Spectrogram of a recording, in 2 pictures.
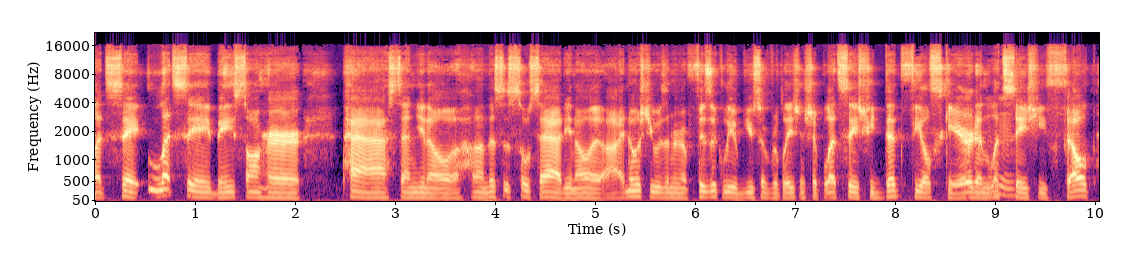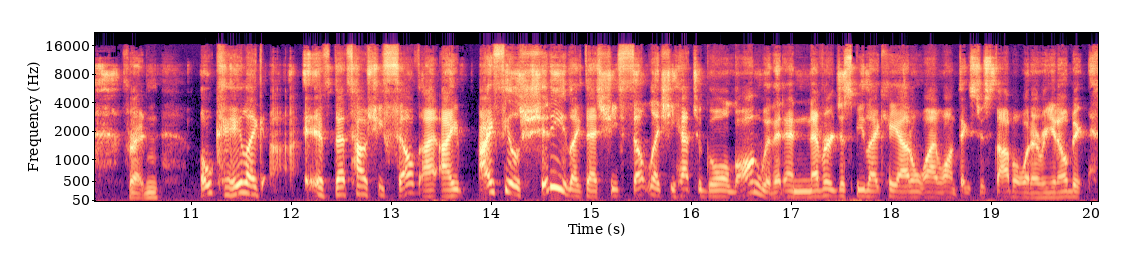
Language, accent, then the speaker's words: English; New York, United States; I am from New York, and where the F would I do forensic work?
